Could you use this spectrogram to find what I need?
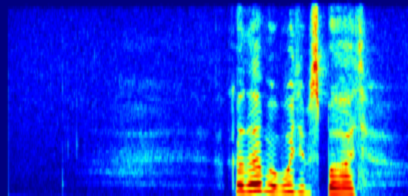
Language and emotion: Russian, neutral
